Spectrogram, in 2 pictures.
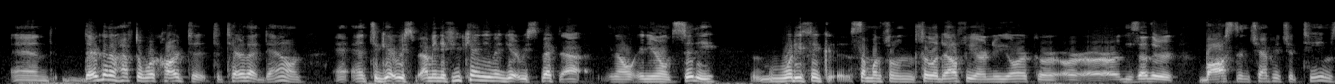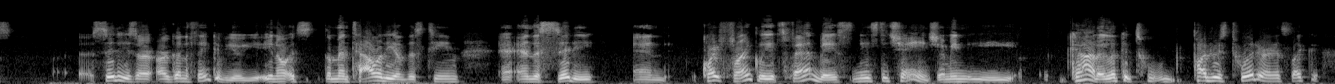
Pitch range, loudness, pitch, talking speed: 120-160 Hz, -17 LUFS, 135 Hz, 210 wpm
